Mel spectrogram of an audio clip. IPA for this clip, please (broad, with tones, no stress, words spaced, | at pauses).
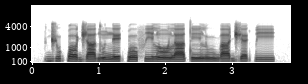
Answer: d͡ʒu˦k͡pɔ˦˨d͡ʒa˨dũ˨˦ ne˦k͡po˧ fi˧lɔ̃˨ la˧tĩ˨ lu˨wa˨d͡ʒɛ˨k͡pi˧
